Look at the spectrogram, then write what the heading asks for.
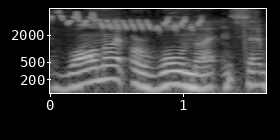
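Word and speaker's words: Volnutt: Is it pronounced like walnut or walnut instead with a V instead? It's volnut.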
